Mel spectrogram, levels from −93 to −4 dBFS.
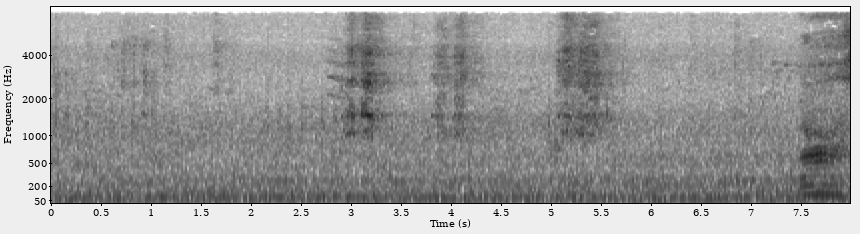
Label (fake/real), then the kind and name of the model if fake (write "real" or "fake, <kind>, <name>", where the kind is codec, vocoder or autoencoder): real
